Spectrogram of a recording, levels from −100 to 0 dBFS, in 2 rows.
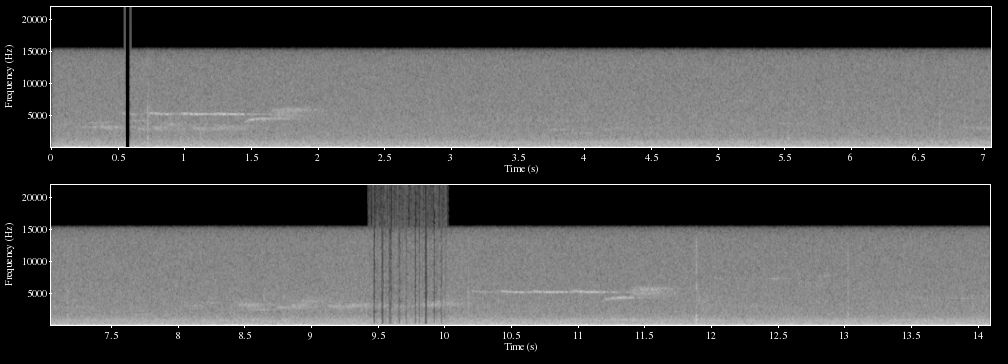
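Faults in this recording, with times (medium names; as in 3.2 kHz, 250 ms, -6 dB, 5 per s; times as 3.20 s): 0.55–0.59 s: dropout 43 ms
9.42–10.03 s: clipped -17.5 dBFS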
